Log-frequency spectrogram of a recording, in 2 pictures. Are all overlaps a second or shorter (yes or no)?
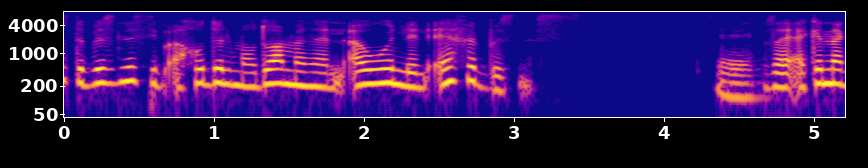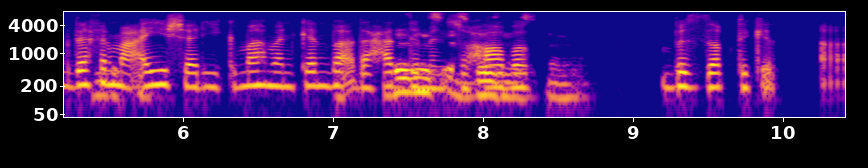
no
